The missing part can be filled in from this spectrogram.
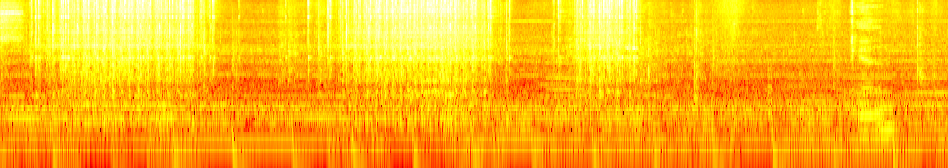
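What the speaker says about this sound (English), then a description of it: "I'm going to sew to my fingers." A sewing machine stitches a pajama waistband without stopping, its needle rattling in a fast, even rhythm at close range, with some quiet speech-like sound in the background.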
